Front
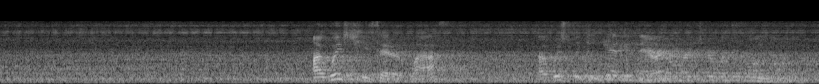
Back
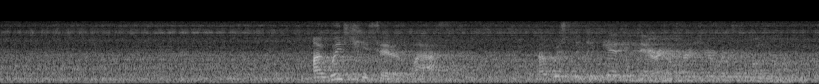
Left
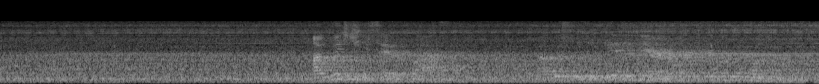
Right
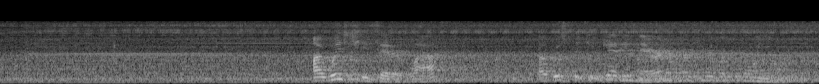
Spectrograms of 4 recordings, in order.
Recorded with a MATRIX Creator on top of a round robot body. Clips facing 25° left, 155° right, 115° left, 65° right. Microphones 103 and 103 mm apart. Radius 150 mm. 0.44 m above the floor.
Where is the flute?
I don't hear a flute.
